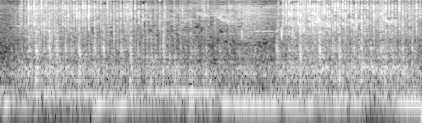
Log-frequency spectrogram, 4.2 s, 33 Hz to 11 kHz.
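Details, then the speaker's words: Carbureted Shineray SHI 175 motorcycle: rapid dry clattering rattle over the engine like a ratchet, a worn drive chain (counterfeit chain wears fast), not the engine; louder with more speed and load; fix is replacing the chain. "E quanto maior a velocidade e quanto mais peso tiver, mais barulho ela vai fazer. como se tivesse quebrando algo dentro do motor, porém apenas a corrente, certo?"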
